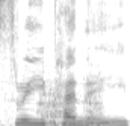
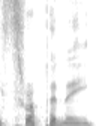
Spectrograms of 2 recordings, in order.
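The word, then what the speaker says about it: threepenny: then this next one I know it says three penny but we actually say thrupenny not three penny thrupenny yeah you really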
